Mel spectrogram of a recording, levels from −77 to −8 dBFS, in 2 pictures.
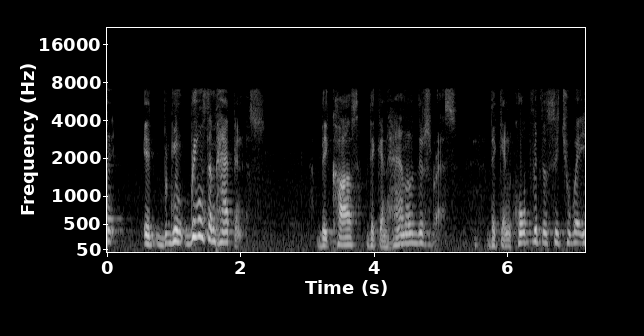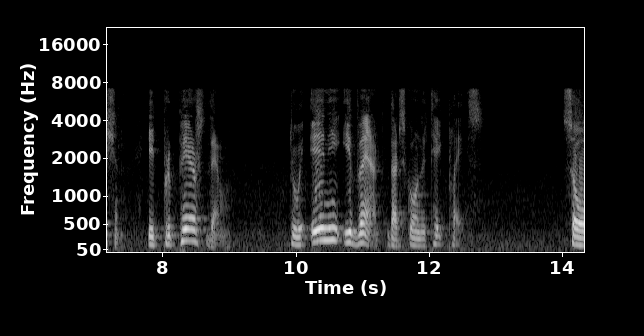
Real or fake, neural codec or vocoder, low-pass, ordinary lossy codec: real; none; 7.2 kHz; MP3, 48 kbps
